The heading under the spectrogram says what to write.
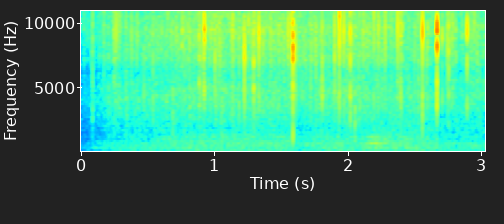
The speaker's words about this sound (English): A 25-ounce grass-fed bone-in filet sizzles on the grill at Anton's taproom.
